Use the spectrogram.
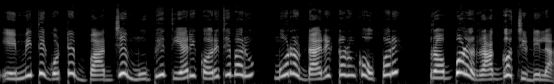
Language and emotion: Odia, angry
